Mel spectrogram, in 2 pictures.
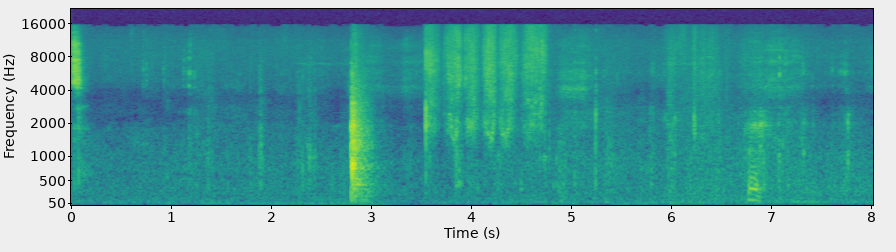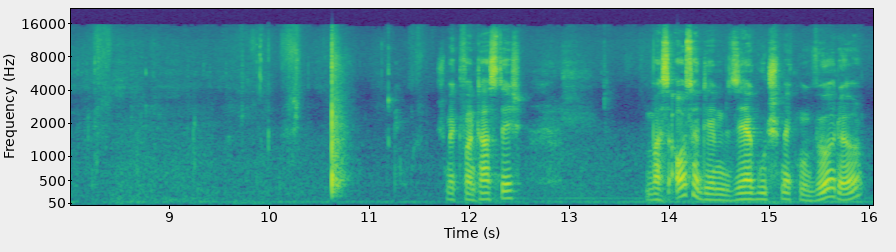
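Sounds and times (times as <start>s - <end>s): crisp crunches of chewing: 0.6s - 2.7s, 4.9s - 10.2s.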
